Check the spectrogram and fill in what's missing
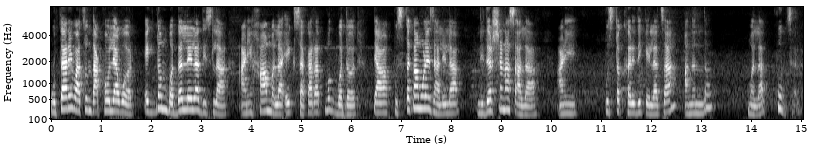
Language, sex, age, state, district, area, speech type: Marathi, female, 60+, Maharashtra, Nanded, urban, spontaneous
